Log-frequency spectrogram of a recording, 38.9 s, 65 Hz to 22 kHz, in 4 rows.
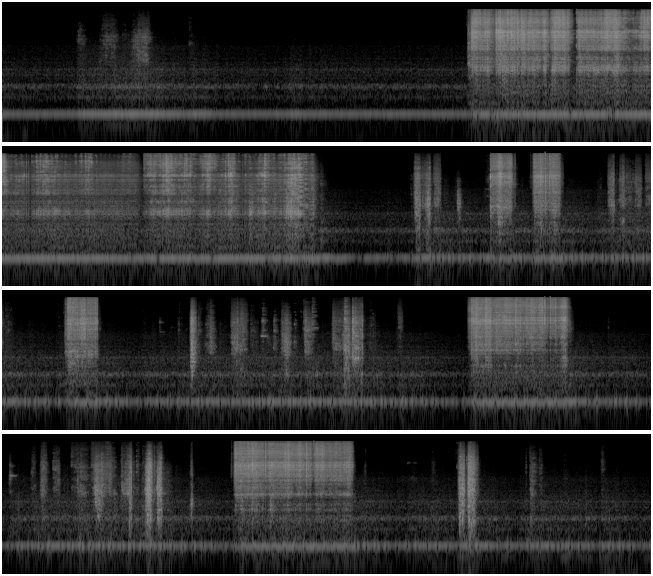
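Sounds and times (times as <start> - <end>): electric arc welding crackle: 7.0 - 14.6, 15.9 - 16.4, 17.0 - 18.2, 20.4 - 21.0, 26.5 - 28.0, 32.6 - 34.6, 36.0 - 36.4
welding bursts and clicks: 7.0 - 14.6, 15.9 - 18.2, 20.4 - 21.0, 22.2 - 25.0, 26.5 - 28.0, 32.6 - 34.6, 36.0 - 36.4.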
